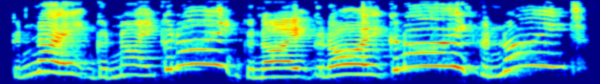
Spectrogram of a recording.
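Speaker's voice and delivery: goodnights in alternating voices, several leaping very high; each animal chimes in, some high and loud; animals' goodnights. A narrator's reading. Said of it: "All the animals said good night".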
